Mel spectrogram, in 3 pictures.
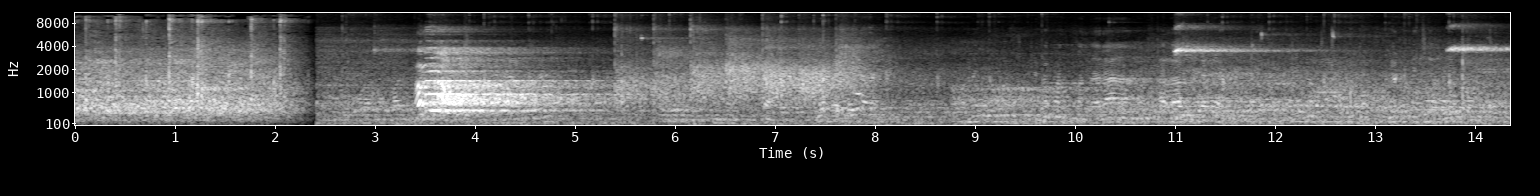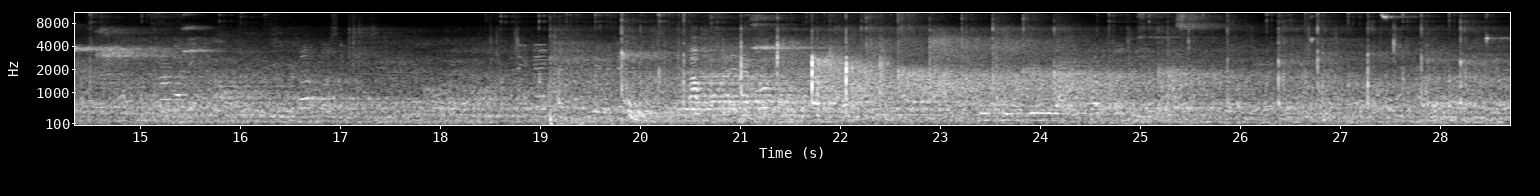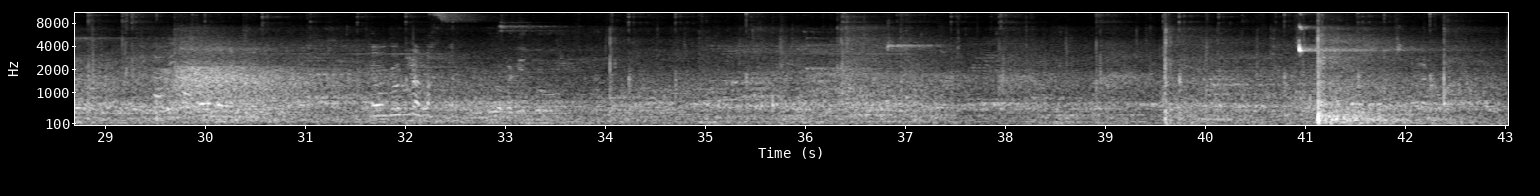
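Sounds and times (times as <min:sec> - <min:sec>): murmuring voices in echoing hall: 0:00.0 - 0:43.0.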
